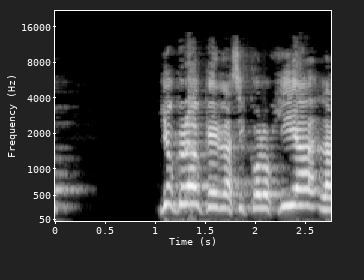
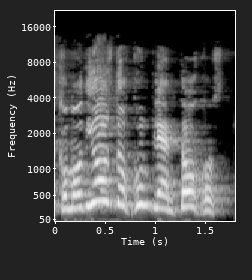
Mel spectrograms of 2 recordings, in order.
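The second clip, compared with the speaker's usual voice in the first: ordinary talk, nothing marked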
